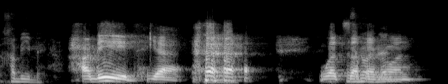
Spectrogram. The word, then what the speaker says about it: Habib: That's how you say it, Habib.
